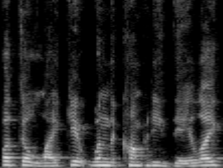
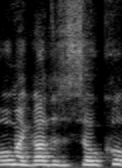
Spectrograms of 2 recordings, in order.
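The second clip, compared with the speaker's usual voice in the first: put-on gushing voice; 3 semitones higher than usual. Imitating wrestling fans reacting to a feud in a new company: imitating gushing fans. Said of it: "and people be like".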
